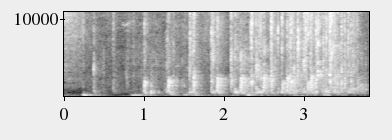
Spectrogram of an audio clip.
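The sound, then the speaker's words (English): An audience applauds, with a dense, steady stream of claps that builds quickly and stays loud throughout. Voices seem to call out underneath the clapping. “And all over the world, people joined in that applause.”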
